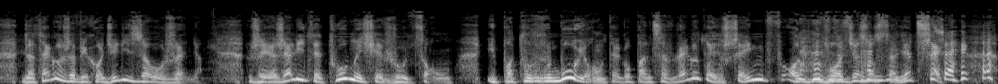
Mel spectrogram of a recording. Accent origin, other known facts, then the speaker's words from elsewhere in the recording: Silesian Voivodeship, Poland; że ja pochodzę ze Śląska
